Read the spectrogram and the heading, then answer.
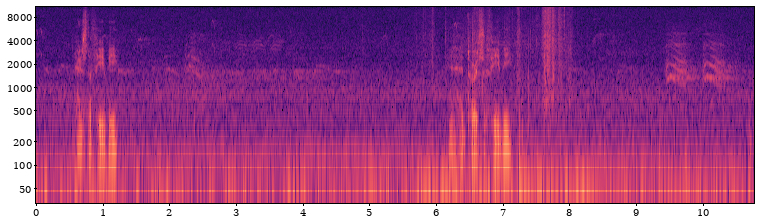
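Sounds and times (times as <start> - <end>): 
speech: 0.6 - 1.4, 6.5 - 7.4
American crow cawing: 1.2 - 8.2, 9.4 - 10.6
burst of broadband noise: 5.0 - 8.4.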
